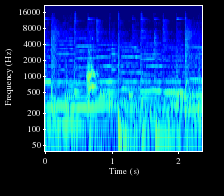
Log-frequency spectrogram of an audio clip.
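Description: Small puppy yips and bow-wows from Trails of Cold Steel III, several short barks over game music and ambience, fairly close and moderately loud.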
